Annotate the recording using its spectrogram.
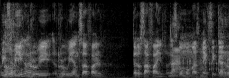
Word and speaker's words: Sapphire: Que es Sapphire. – Sapphire. – La pronunciación.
